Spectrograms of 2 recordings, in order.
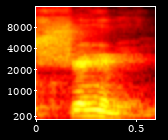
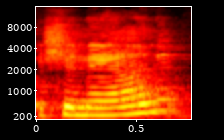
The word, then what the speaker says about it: Shanann: slapped with a lawsuit because you said the name wrong her name was shannon like oh no it's an n okay anyway so shanann met chris watts in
